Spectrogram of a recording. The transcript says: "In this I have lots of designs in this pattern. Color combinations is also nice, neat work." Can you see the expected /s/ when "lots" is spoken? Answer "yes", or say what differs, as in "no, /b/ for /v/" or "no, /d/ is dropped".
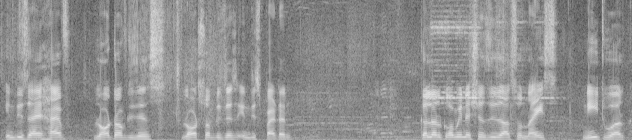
no, /s/ is dropped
